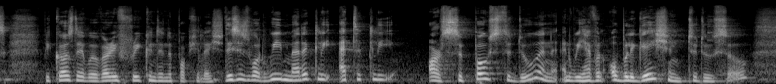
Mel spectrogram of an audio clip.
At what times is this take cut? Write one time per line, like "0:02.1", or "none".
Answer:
0:02.2
0:05.6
